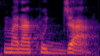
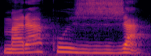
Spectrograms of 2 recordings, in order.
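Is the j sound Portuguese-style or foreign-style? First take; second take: foreign-style; Portuguese-style. First: The j is said with a non-Portuguese sound. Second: The j is said with the Portuguese j sound. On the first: The speaker calls it wrong. "It is not maracujá. Nope. It is not ja" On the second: The speaker calls it right. "It is j"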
